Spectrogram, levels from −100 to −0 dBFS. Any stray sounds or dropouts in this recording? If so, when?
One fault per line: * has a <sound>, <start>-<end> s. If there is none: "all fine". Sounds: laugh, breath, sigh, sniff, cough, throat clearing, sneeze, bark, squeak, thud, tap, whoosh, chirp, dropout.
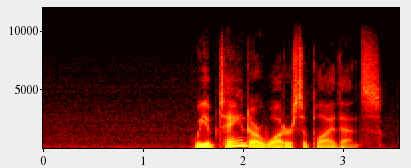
all fine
